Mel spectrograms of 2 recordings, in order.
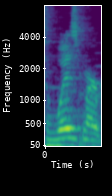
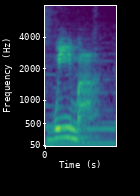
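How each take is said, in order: First: It is said in a plain, unaffected accent. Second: It is said in a put-on English accent.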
